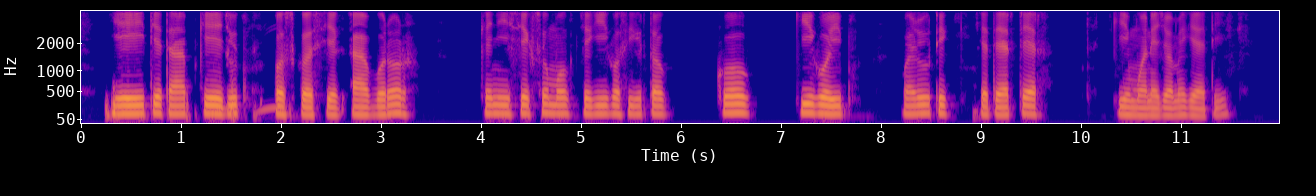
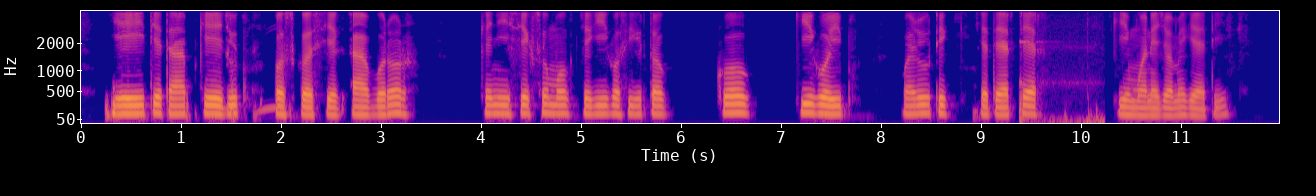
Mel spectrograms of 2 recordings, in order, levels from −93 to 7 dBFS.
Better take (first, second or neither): first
